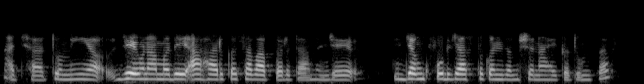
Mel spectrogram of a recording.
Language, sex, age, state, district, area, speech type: Marathi, female, 18-30, Maharashtra, Osmanabad, rural, conversation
